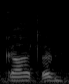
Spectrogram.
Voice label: cut wood, Washo; gAc7ung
